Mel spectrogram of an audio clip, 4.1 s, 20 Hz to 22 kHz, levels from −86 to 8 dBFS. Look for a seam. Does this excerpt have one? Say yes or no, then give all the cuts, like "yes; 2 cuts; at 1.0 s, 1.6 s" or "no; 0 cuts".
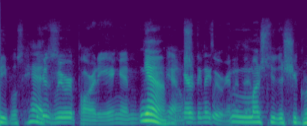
yes; 3 cuts; at 1.0 s, 2.4 s, 2.8 s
